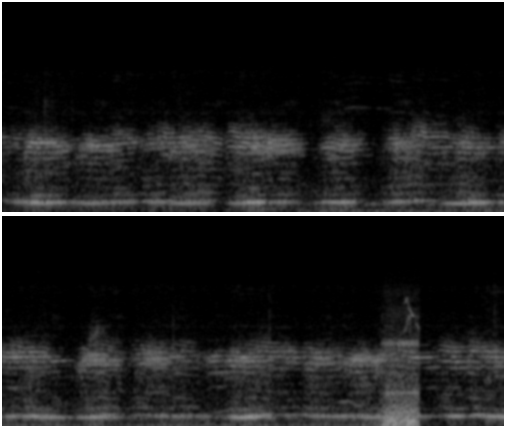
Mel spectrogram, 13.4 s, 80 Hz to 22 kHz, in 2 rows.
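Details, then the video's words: Frogs of North Borneo chorusing by tropical jungle at 8 pm in rain and cold; continuous low humming croaks in repeated swells, a soft low rumble joining midway, and a brief sharp knock near the end. "AUDIO SOUND OF BORNEO FROGS ( BUNYI ASLI KATAK BORNEO )"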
